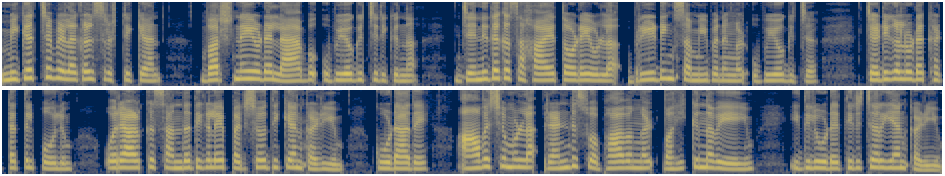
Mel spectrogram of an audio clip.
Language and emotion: Malayalam, neutral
